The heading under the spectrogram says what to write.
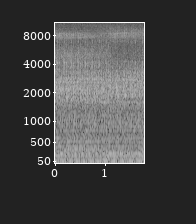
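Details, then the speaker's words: Toyota Yaris after repair of a rough-running engine, which turned out to be a timing fault: a steady, even idle with a smooth hum and no chain rattle or ticking. It is healthy now. "sudah selesai untuk perbaikan totayaris yang mengalami suara kasar kita eh sudah beres ya teman-teman"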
